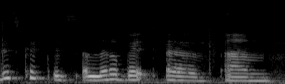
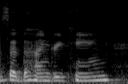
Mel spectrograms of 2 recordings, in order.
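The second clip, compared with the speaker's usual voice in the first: ordinary delivery, nothing marked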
